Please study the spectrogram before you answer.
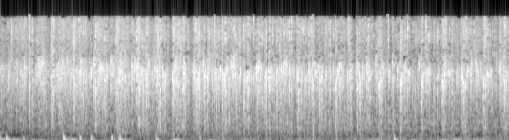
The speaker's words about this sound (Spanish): Ha concluido con esta ovación.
